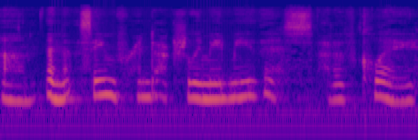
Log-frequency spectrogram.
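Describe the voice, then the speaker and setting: Soft-spoken, this woman keeps her words quiet. She talks at a moderate pace. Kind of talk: ASMR show and tell, casual talk to camera.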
